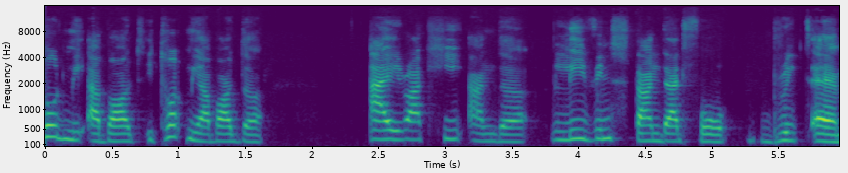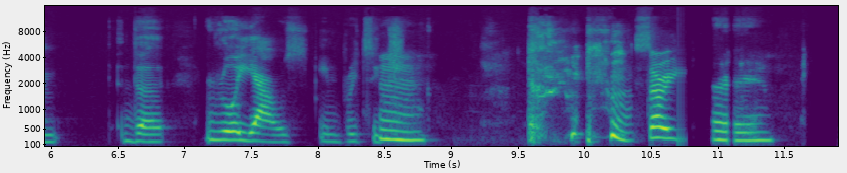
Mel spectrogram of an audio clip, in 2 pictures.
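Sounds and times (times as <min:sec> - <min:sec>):
speech: 0:00.0 - 0:01.7, 0:02.4 - 0:08.9, 0:09.6 - 0:11.5
person coughing: 0:09.6 - 0:10.4.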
